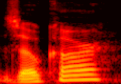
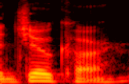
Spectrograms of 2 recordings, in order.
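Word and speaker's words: Dzhokhar: And then the one, I guess, is that Zokar? The D is silent, right? Yeah, Jokar or Jokar.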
